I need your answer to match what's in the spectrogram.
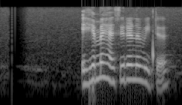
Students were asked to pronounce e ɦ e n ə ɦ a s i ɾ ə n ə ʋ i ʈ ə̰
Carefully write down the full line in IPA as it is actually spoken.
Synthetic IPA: e ɦ e m ə ɦ æ s i ɾ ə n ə ʋ i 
